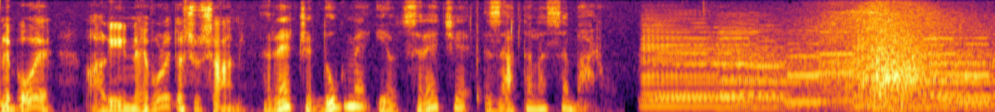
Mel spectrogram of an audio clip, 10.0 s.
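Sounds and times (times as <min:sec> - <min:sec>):
speech: 0:00.0 - 0:06.0
sustained tones: 0:07.5 - 0:09.9
car passing along a road splashing water: 0:08.2 - 0:09.9.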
